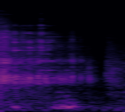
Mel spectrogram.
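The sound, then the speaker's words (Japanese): A dog eating its food: quick, irregular crunching and clicking bites with a faint rattle, steady and fairly loud, with no voices. “あのワンちゃんのご飯食べてる音ね”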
